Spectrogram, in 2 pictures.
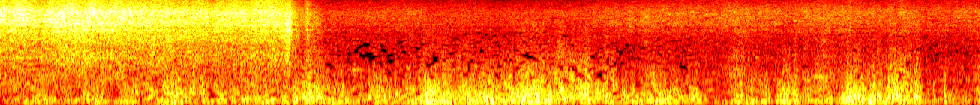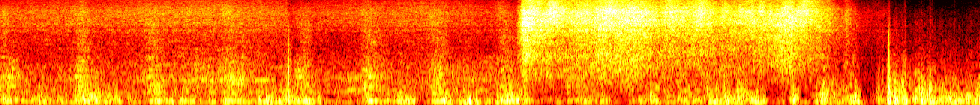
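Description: A steam locomotive chugs and rumbles as it rolls slowly along the rails.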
